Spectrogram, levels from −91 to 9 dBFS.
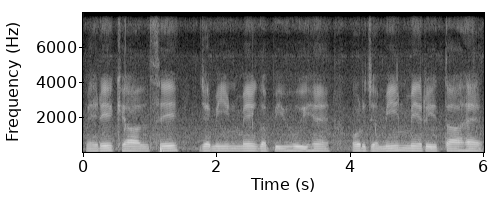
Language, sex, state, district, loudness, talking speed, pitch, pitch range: Hindi, female, Madhya Pradesh, Katni, -16 LUFS, 130 wpm, 115 Hz, 110-120 Hz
